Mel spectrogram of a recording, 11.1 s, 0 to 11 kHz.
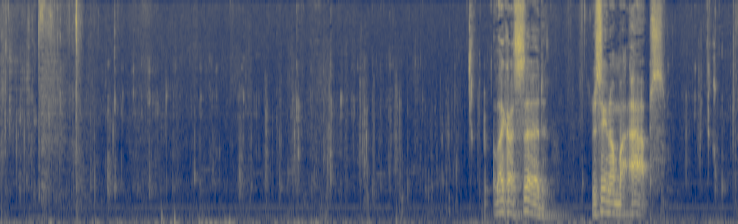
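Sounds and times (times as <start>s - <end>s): biting into pizza: 0.0s - 7.4s
wet chewing sounds: 0.0s - 7.4s, 10.0s - 11.0s.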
